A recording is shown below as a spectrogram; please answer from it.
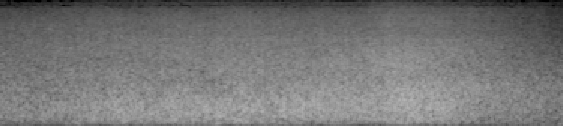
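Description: Surf washing onto the rocky shore of Marblehead Beach beside a restaurant, a steady broad rush that builds and recedes over a few seconds with some wind mixed in, no voices.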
